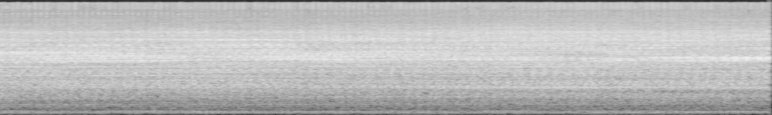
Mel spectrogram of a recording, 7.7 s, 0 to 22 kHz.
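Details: 2001 Toyota Corolla automatic (7A engine) at idle with a light, fast tick of about three a second; owner suspects valve tap or timing chain noise, engine otherwise runs well; engine ticking noise.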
